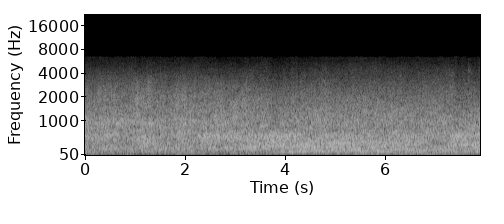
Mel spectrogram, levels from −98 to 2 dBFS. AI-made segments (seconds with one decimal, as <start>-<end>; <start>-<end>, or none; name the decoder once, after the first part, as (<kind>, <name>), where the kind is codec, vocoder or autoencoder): 0.0-1.3 (autoencoder, DAC-VAE); 2.1-3.2; 4.9-7.9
